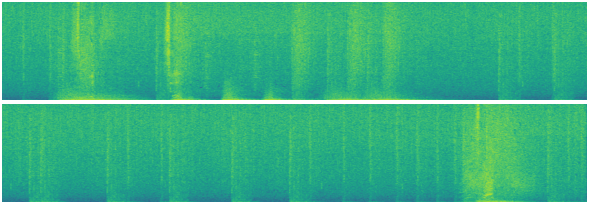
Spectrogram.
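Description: A huge sword swings and slashes with heavy whooshes.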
